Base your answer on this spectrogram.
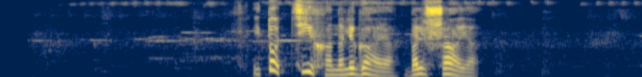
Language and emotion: Russian, angry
